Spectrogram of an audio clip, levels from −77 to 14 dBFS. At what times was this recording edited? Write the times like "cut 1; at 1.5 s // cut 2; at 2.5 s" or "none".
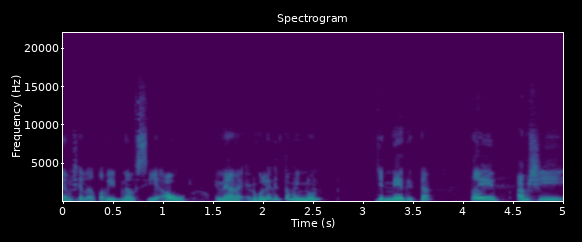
cut 1; at 1.5 s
